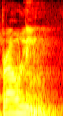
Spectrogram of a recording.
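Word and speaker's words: prowling: আর প্রাউলিং about tonight প্রালিং উচ্চারণ লক্ষ্য কর প্রাউলিং প্রাউলিং এবাউট ওপেতে ঘুরাঘুরি করা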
